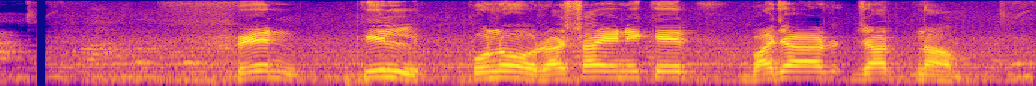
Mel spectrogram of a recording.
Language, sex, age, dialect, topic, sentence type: Bengali, male, 46-50, Standard Colloquial, agriculture, question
